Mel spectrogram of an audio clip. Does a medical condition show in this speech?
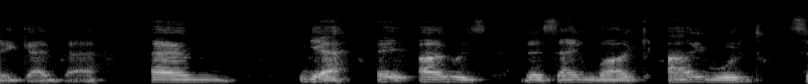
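Yes: cerebral palsy.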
